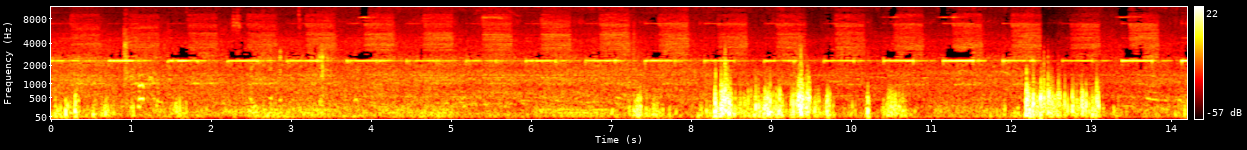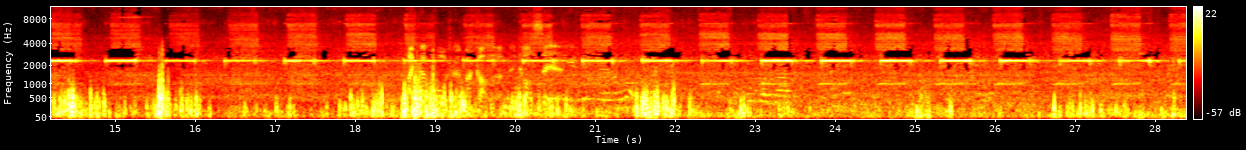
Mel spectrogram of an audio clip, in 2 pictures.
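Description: Articulated lorry's reversing alarm beeping steadily, a little over once a second, as the lorry backs up. Several louder rushes of noise come and go through the middle part.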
